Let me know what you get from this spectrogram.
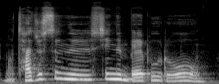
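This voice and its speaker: Low-pitched woman walking through a tutorial. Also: expressive, moderate pace, mellow. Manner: explanatory, conversational, poses questions to viewers. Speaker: tutorial host, digital marketer. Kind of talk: casual step-by-step software tutorial narration.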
